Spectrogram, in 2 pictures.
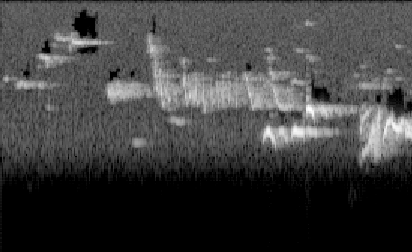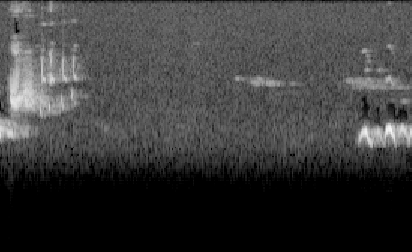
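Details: Common blackbird song: mellow fluted warbling phrases, some sliding downward, mixed with thin high twittering notes. A pause follows, then another short fluted phrase begins near the end.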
